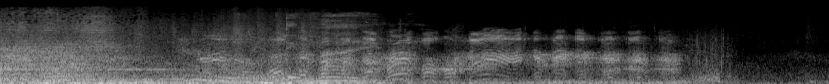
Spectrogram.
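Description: Fiery spell effects roar and crackle in a game battle.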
